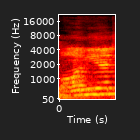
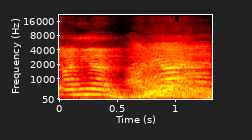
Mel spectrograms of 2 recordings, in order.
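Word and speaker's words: onion: आज के बाद ओ की जगह ओ नहीं बोला जाता, ओ को आ पढ़ा जाता है। जल्दी बोलो क्या पढ़ा जाता है? अच्छा बताओ, ओपिनियन की ओपिनियन, प्रोनाउंसिएशन की प्रोनाउंसिएशन, ऑनियन की अनियन।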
